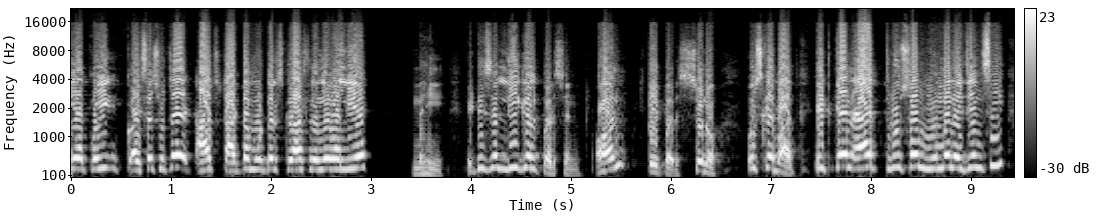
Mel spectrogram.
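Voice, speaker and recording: A man teaching a live online law class, talking loudly, mixing Hindi with legal lines and firing quick questions that he answers himself. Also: extremely high pitch, poor audio. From India. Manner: loud, quizzes students and answers himself; mixes Hindi with read-out English lines.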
